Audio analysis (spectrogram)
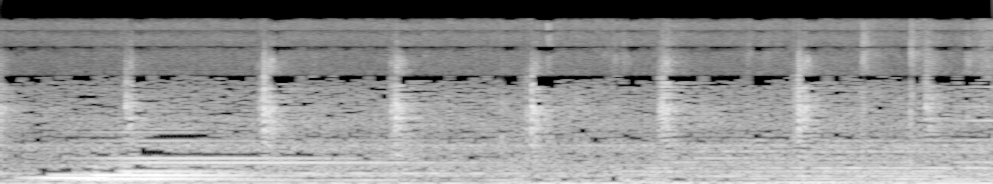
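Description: A clock ticks steadily about once per second, each tick crisp, over a low hum and faint background noise; no one speaks.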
